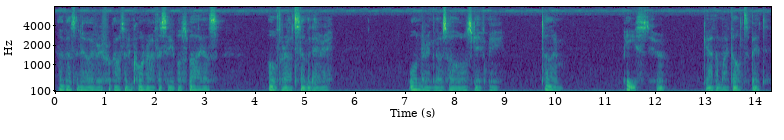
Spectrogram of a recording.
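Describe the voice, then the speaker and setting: A man playing a kindly, genteel vampire priest in an audio drama, speaking politely and courteously with pauses mid-phrase. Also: fairly low pitch, little pitch movement, pushed and bright, slight background noise, low-quality recording. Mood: wistful. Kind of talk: scripted audio roleplay drama.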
